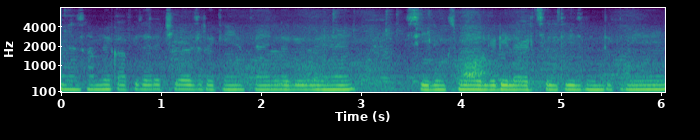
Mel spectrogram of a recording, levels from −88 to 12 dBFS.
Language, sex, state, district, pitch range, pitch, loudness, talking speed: Hindi, male, Bihar, Darbhanga, 150-155 Hz, 150 Hz, -16 LUFS, 200 wpm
